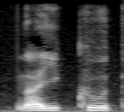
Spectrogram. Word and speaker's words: 内宮: あれ、内宮じゃないですから。 – なんだっけ？ – 内宮って読みますから、うん、あれ。 – おお。 – その手紙ちゃんと調べるのがええで。 – 内宮下宮って読みますから。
